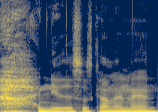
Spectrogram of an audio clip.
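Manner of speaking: quiet, put-out, upset tone. Reading out the number two pick in a movie ranking, sounding upset. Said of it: "why do you sound upset about that?".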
